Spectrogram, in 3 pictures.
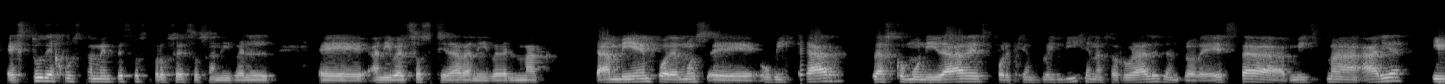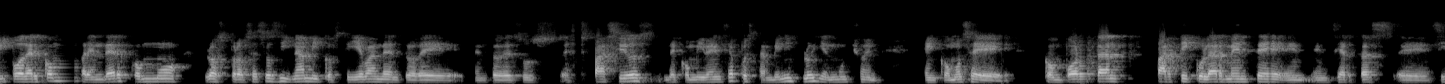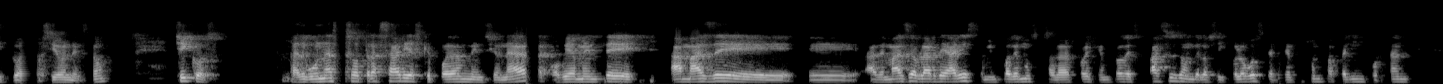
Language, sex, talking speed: Spanish, male, 125 wpm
